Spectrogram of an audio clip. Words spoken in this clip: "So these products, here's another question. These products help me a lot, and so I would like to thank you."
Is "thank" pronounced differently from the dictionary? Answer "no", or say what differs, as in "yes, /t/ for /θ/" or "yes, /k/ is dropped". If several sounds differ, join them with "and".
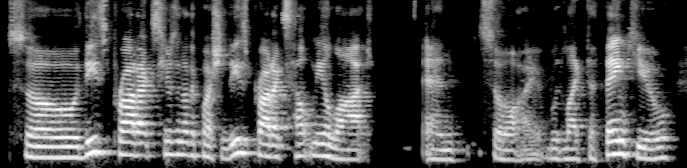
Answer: no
